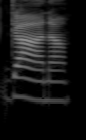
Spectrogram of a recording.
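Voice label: "gana", Sardinian, female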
